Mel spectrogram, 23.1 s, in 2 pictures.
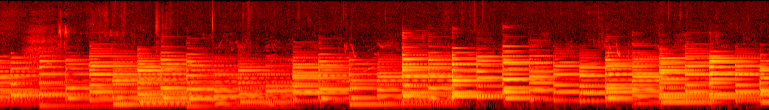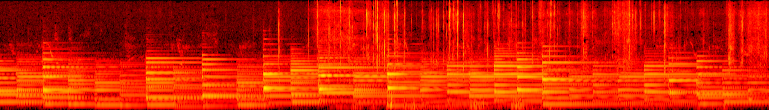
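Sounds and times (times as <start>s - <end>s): piano music: 0.0s - 23.0s
scratchy noise: 16.2s - 23.0s.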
